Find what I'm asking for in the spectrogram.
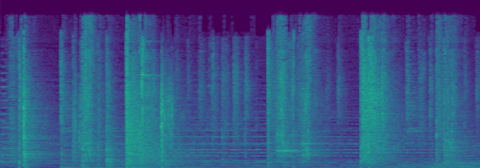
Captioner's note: dramatic music; guns firing; dramatic music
